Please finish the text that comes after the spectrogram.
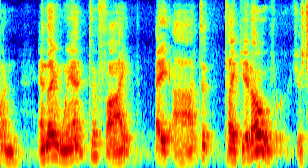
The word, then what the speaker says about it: Ai: city over there called Ai. And it's spelled just like it sounds, A-I.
